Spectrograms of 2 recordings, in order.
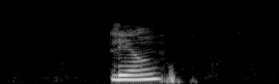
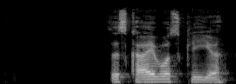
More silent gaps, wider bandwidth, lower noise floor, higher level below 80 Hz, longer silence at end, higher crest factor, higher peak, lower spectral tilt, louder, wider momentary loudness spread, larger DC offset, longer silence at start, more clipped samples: neither; second, 6.6 kHz vs 15.5 kHz; second, -69 dBFS vs -82 dBFS; about the same, -58 dBFS vs -62 dBFS; first, 1.05 s vs 0.1 s; about the same, 18 dB vs 22 dB; about the same, -2 dBFS vs -4 dBFS; first, -9 dB/octave vs -3.5 dB/octave; first, -15 LUFS vs -22 LUFS; first, 18 LU vs 7 LU; neither; about the same, 1.1 s vs 1.1 s; neither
